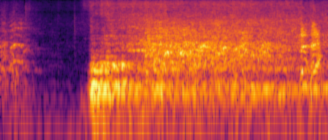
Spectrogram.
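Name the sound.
toilet flushing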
